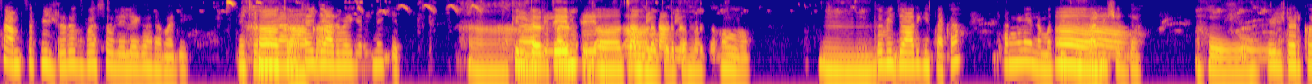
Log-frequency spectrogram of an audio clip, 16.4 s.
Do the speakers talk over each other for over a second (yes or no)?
no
